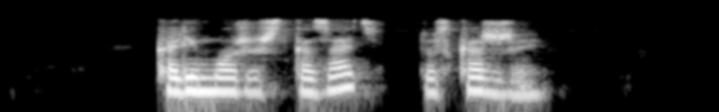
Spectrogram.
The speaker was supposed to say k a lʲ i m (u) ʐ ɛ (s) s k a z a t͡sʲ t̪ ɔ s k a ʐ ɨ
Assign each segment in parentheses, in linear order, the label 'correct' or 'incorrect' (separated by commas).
incorrect, incorrect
